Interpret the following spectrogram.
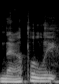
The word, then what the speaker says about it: Napoli: Is a city in Italy, which is pronounced Napoli.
